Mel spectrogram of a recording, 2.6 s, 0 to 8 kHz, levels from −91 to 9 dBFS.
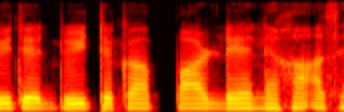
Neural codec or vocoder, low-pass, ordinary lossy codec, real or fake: none; 7.2 kHz; Opus, 32 kbps; real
